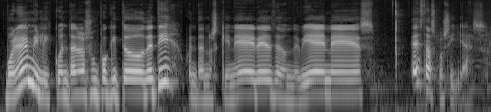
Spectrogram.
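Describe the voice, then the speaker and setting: A woman's voice: medium pitch, a little slow, clean tone, soft background music. A woman hosting a television interview, asking friendly, casual questions. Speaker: host.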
